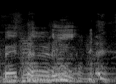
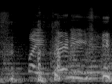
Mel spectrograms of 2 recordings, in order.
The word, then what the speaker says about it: पैठणी: असलोनी पैठणी वो जरा प्रोनाउंसिएशन इनका चेक कर दीजिए। पैठणी पैठणी Piyush Piyush it's like from the apical lotus.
